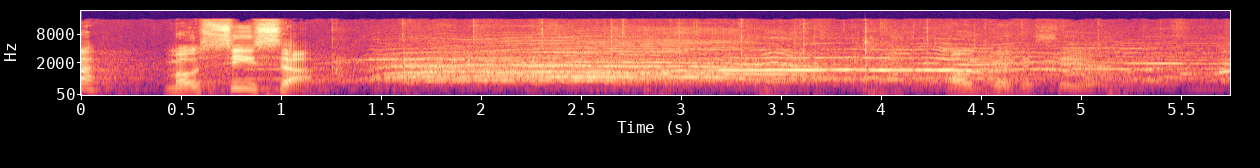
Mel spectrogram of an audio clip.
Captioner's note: applause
